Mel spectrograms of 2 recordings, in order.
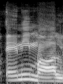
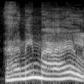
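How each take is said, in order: First: एनिमल pitched up, ending in "MAAL"; एनिमल with a long aa for the joke; joke male version. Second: एनिमल high and slow as "eni-MAIL"; एनिमल with a long ai for the joke; joke female version. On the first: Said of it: "अगर मैं ऐसा पढ़ूं". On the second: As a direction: say एनिमल with a drawn-out "male" ending. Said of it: "कौन पढ़ेगी". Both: Shown as a demonstration.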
